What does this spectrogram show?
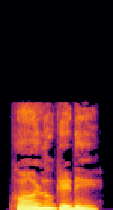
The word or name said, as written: ಕಳೆಗೊಡು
